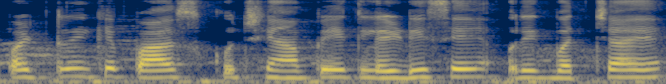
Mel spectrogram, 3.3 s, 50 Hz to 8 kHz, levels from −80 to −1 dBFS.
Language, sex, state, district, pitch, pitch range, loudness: Hindi, male, Rajasthan, Jaipur, 220 Hz, 205-230 Hz, -17 LUFS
